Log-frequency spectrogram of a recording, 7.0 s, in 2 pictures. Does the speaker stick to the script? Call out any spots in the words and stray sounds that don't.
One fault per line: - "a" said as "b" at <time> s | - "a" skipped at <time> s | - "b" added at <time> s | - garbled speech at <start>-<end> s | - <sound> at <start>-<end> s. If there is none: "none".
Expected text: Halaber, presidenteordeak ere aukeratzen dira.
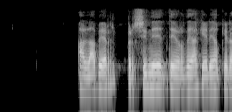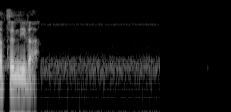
none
